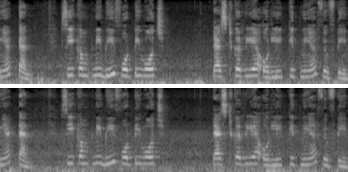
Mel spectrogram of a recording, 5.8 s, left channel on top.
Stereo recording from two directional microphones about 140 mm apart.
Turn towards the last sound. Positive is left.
turn(degrees=45)  # may be behind; listen again after turning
